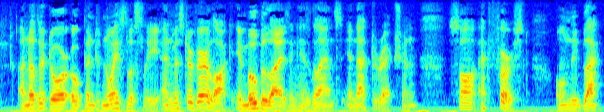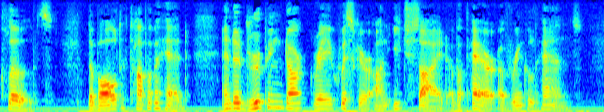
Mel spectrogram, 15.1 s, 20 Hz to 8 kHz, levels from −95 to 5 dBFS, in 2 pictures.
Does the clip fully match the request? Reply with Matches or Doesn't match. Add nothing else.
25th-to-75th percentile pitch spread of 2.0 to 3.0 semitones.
Doesn't match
